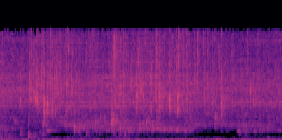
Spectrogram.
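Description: shower water running

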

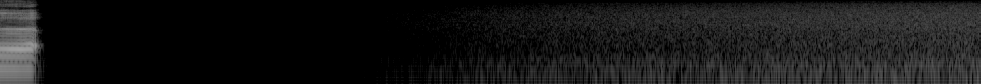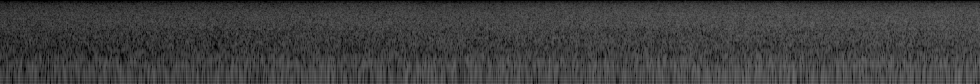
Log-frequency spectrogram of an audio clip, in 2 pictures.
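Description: waterfall rushing

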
